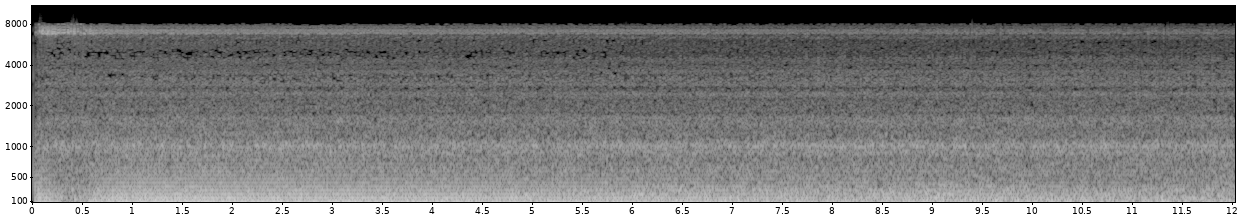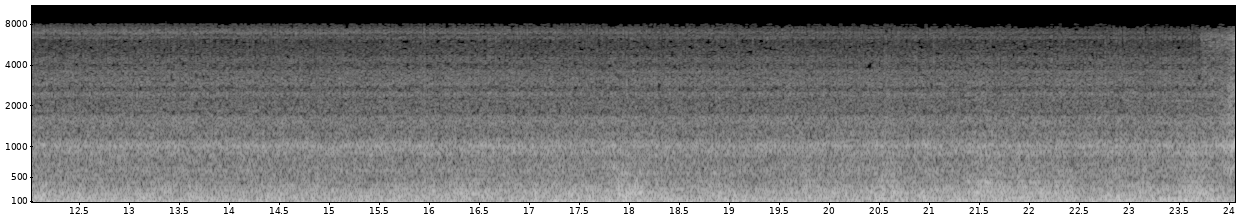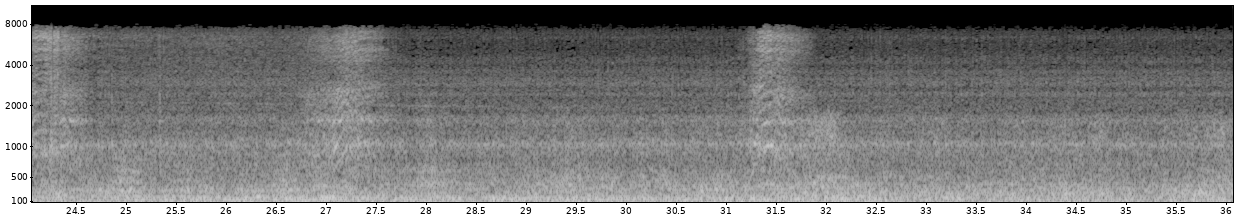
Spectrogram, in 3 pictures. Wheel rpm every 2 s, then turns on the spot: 0, 0, 0, 0, 0, 0, 0, 0, 0, 0, 0, 0, 20, 20, 0, 10, 0, 0.
none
